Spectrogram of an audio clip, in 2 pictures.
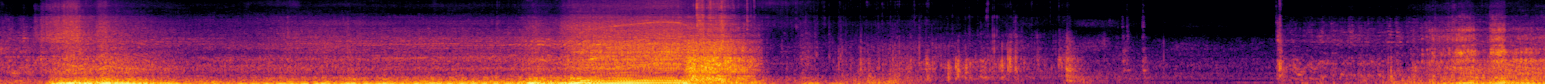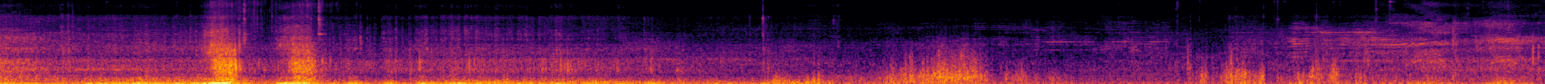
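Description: Old GMC pickup's engine revving hard in long loud bursts for about seven seconds, dropping back, then revving up again with the rear wheel spinning in a burnout.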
